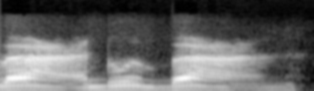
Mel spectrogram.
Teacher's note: Setelahnya ada ain sukun mutlak ya, kayak tercekik ba, dan makhraj ain itu keluar dari tenggorokan ya, tengah tenggorokan, yaitu wasatul halki, ini sejajar dengan ha.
